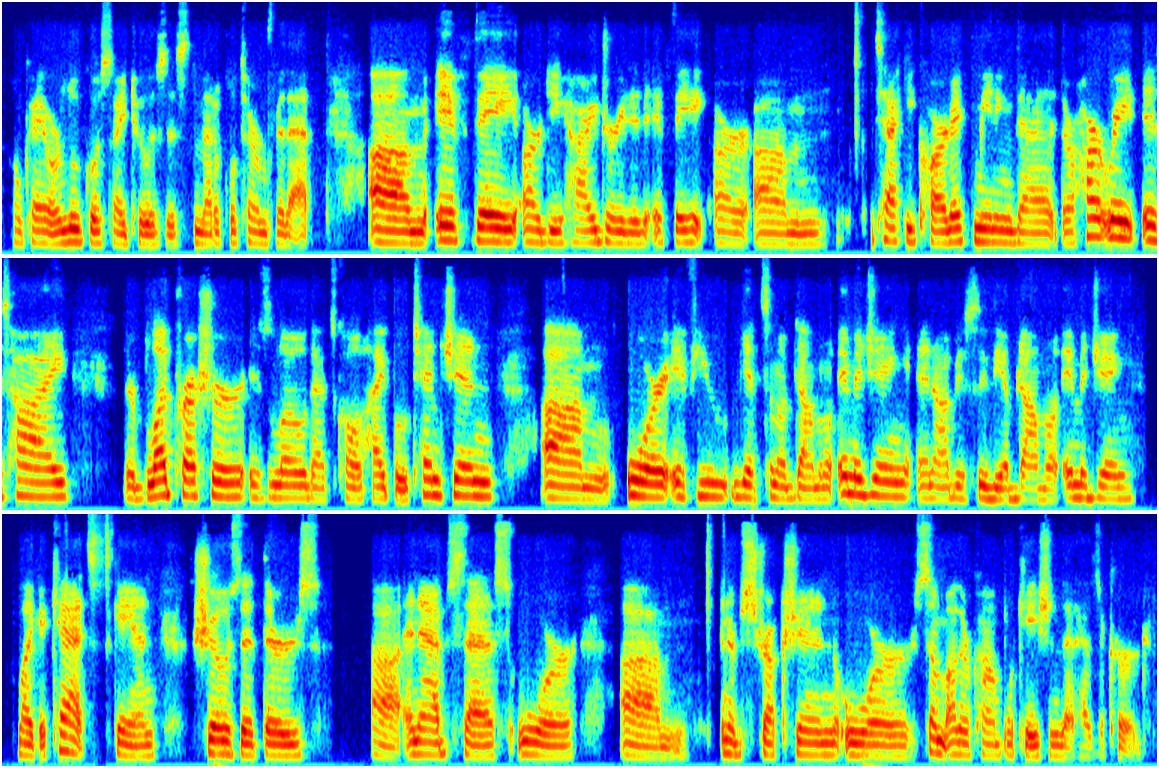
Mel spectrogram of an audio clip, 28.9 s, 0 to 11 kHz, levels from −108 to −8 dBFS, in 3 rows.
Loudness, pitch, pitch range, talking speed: -22 LUFS, 160 Hz, 150-175 Hz, 140 wpm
